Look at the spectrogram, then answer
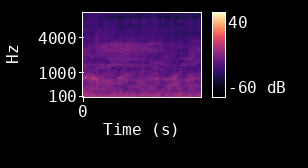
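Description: A goat bleats at a crowded livestock market, a drawn-out wavering cry close by, with people talking over it.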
